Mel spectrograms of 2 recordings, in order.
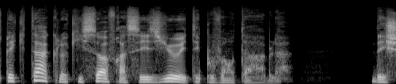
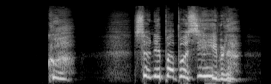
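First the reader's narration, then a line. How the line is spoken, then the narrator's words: Crying out. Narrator (French): s'écrie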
